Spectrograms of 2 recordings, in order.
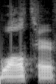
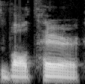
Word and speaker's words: Walter: The only thing that can be interesting about that is that, remember Remy, we were all calling him Walter forever, but then it's Voltaire.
